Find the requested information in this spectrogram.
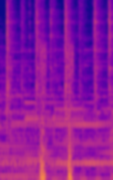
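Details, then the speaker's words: Two clear low thumps, lub then dub, over a steady hum; a normal heartbeat with no murmur between them, played as a contrast to aortic stenosis. "your doctor can actually hear the difference between a normal heartbeat"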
